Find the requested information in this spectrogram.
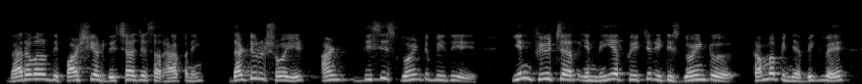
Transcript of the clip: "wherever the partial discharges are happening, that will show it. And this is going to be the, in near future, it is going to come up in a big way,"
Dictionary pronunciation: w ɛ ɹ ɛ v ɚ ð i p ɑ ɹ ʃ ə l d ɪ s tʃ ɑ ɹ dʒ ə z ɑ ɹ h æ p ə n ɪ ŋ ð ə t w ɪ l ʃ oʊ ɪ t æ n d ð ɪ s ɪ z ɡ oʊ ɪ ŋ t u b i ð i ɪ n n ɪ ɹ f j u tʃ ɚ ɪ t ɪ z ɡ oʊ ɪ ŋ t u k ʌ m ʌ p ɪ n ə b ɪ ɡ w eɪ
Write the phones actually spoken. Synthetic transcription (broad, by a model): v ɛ ɹ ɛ v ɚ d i p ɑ ɹ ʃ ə l d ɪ tʃ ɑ ɹ dʒ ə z ɑ ɹ h æ p ə n ɪ ŋ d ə t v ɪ l ʃ oʊ ɪ t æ n d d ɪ s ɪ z ɡ oʊ ɪ ŋ t u b i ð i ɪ n n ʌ ɹ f j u tʃ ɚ ɪ t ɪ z ɡ oʊ ɪ ŋ t u k ʌ m ʌ p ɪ n ə b ɪ ɡ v eɪ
